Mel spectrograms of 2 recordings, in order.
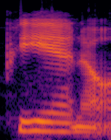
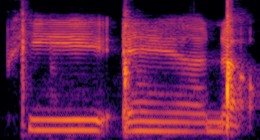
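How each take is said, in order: First: Said in the usual way. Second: "Piano" stretched into three beats, PI, AN, O; syllable by syllable. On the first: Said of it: "I read the word". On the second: Shown as a demonstration. Teacher claps the syllables to check the count, "Piano" in separate beats. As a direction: clap out each syllable of "Piano" slowly and evenly. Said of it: "I'm going to clap the syllables".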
